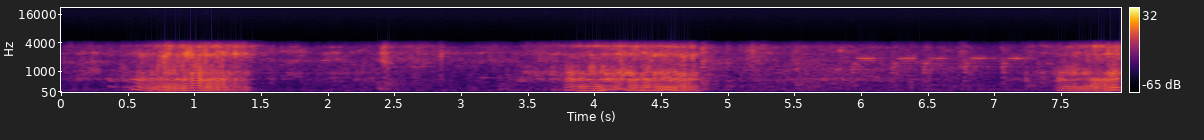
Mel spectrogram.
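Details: A dog named Carlos snoring heavily indoors. Deep, rough, throaty snores come in long bursts roughly every three seconds, with quieter breathing between them and faint voices in the background.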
